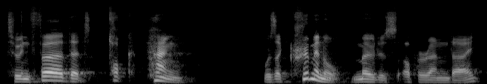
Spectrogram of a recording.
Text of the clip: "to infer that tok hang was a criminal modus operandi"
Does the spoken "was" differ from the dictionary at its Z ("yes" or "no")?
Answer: no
